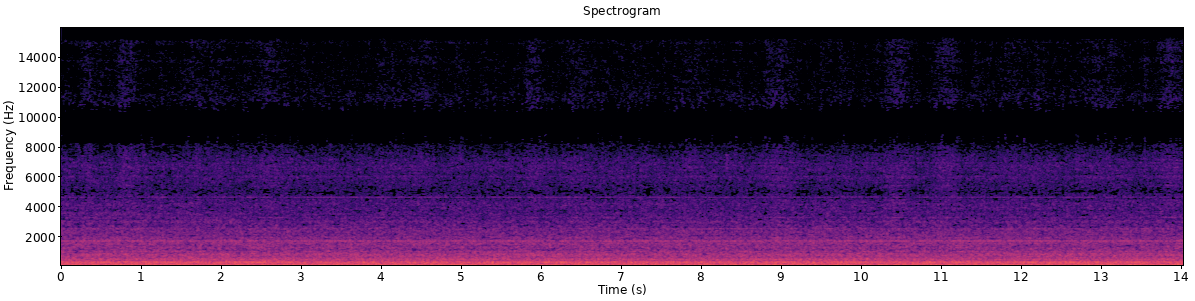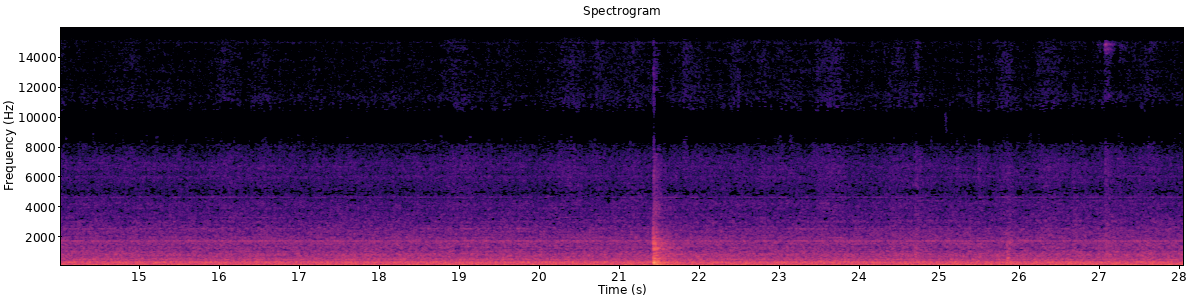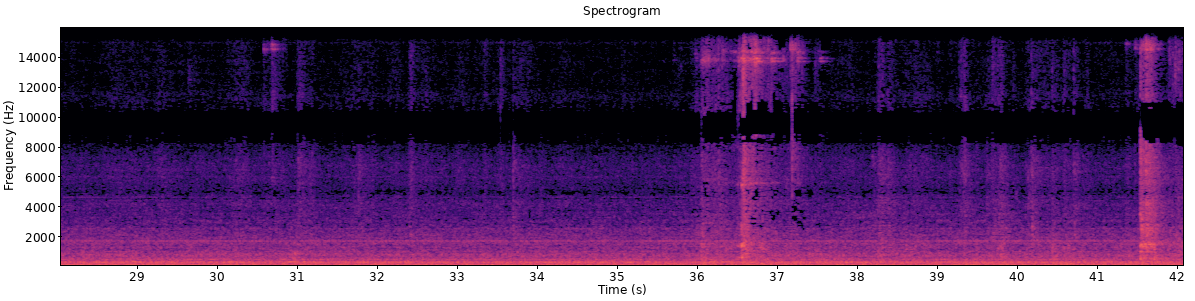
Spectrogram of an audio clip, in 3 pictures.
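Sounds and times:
low machinery hum: 0:00.0 - 0:42.0.

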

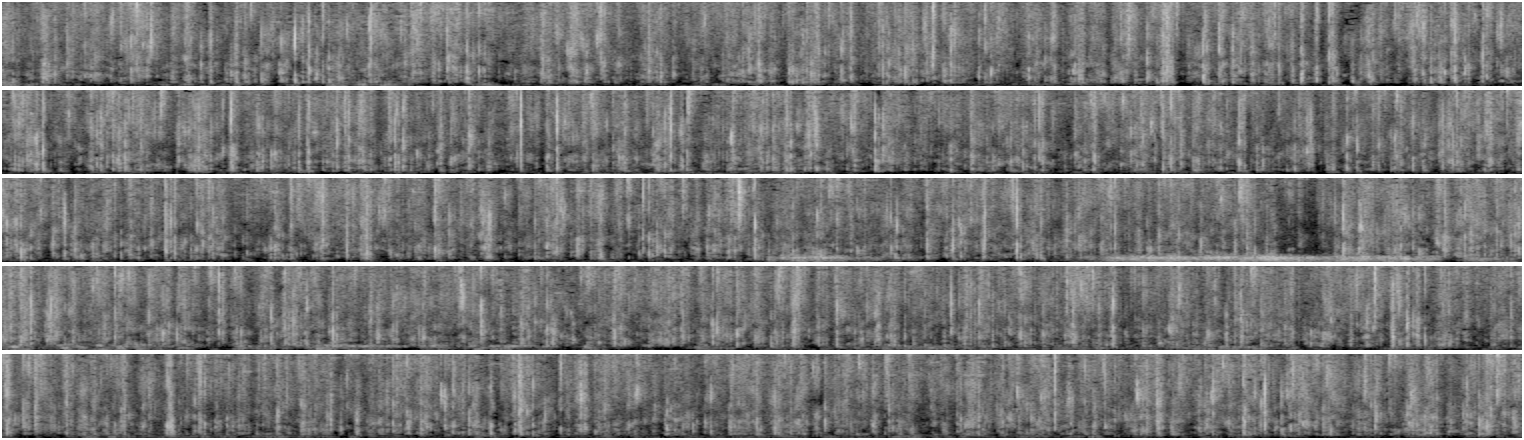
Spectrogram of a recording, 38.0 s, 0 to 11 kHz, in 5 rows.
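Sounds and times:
rain pattering on leaves: 0:00.0 - 0:38.0.

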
